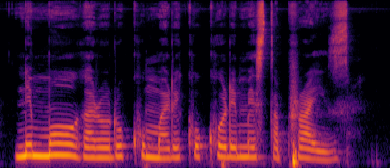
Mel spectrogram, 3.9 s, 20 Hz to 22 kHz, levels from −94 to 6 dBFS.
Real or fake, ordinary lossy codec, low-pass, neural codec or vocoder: real; none; none; none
